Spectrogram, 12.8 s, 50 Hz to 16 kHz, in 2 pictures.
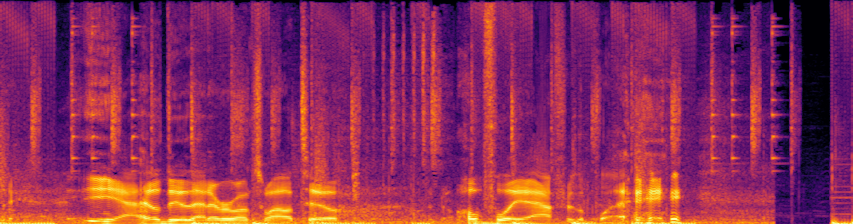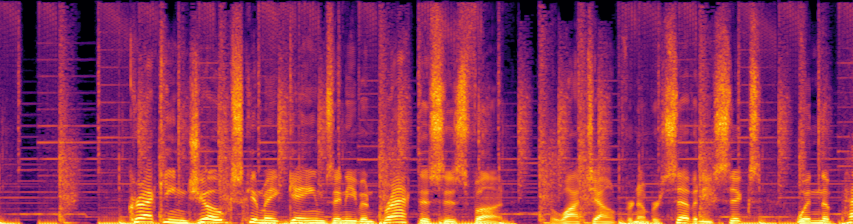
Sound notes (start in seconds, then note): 4.6 laughter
